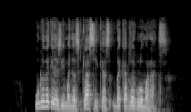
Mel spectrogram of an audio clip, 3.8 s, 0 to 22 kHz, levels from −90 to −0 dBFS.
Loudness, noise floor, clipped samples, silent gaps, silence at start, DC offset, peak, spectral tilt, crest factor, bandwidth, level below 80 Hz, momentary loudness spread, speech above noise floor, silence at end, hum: -28 LUFS; -81 dBFS; under 0.1%; none; 0.7 s; under 0.1%; -12 dBFS; -4 dB/octave; 18 dB; 11.5 kHz; -62 dBFS; 10 LU; 53 dB; 0.5 s; none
